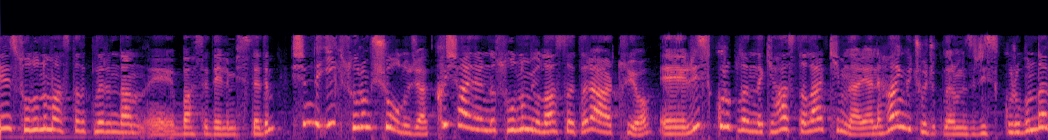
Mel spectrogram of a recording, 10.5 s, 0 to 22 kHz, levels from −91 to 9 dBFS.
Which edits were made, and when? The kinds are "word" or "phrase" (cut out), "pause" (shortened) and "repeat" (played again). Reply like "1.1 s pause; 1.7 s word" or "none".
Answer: none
